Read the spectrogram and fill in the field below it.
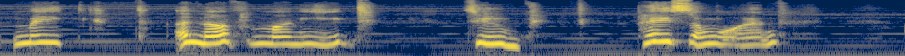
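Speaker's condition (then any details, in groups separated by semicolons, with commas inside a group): Cerebral palsy, quadriplegic; quadriplegic, all four limbs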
